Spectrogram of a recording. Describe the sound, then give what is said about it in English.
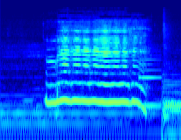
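A goat lets out a single drawn-out bleat, about a second long, holding a steady nasal pitch before it dips at the end. It is fairly loud, with no talking. “The oldest goat saw both Juan and Antonio playing in the grass. He did a little goat dance and made a funny sound.”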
